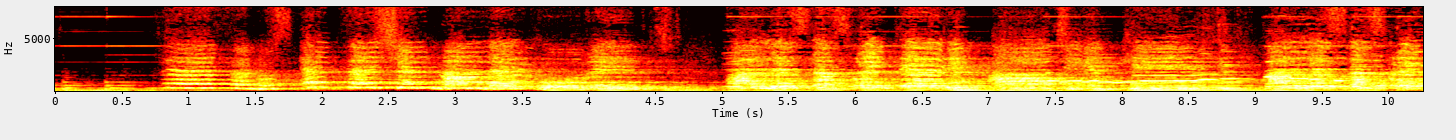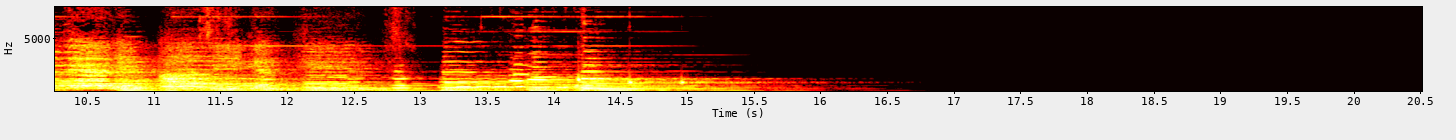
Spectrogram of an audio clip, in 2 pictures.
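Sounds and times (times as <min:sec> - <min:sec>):
children's choir: 0:00.8 - 0:16.1.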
